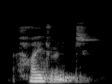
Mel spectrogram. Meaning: An outlet from a liquid/fluid main often consisting of an upright pipe with a valve attached from which fluid (e.g. water or fuel) can be tapped
- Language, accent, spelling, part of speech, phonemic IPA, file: English, Southern England, hydrant, noun, /ˈhaɪdɹənt/, LL-Q1860 (eng)-hydrant.wav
